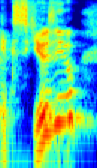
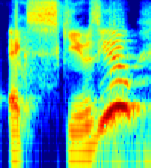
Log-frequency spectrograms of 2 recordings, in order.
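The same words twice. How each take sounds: First: Much higher, offended "Excuse you?"; shocked retort. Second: Slow, louder "Excuse you?" with a rising end; indignant retort. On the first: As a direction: snap it back in disbelief, pitched way up. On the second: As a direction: call him out, offended and drawn out. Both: Retold or imitated. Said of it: "I was like".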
